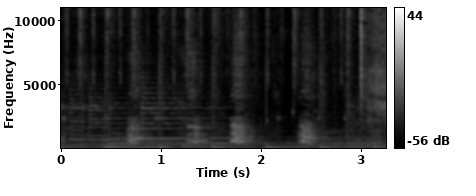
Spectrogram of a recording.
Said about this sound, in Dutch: Ja, u hoort trouwens wat geblaf. Eh, en dat komt omdat we Spuitje bij ons hebben. Eh, ja, dat is een hond. de hond van de buren en daar, eh, daar passen we op.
